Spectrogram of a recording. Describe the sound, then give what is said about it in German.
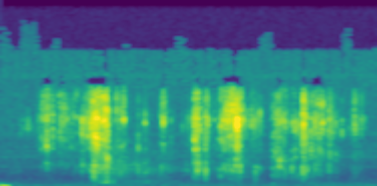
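Tearing and crinkling of a neatly wrapped package being ripped open, its contents feeling like a DVD. Several sharp, papery bursts come in an uneven rhythm, with quieter rustling between them. “So, wir reißen. Oh, das ist ja echt so ordentlich eingepackt hier.”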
